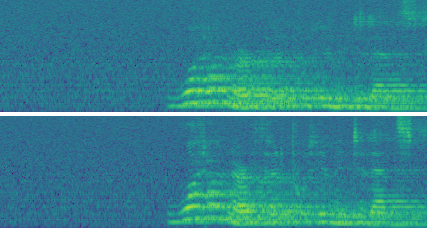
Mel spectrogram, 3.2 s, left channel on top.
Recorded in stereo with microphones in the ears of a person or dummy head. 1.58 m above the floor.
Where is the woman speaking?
70° right (ahead or behind), 6 m.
